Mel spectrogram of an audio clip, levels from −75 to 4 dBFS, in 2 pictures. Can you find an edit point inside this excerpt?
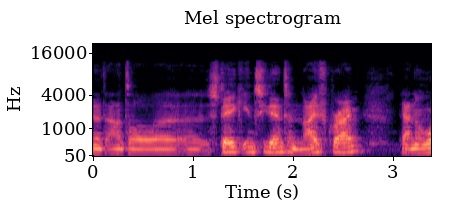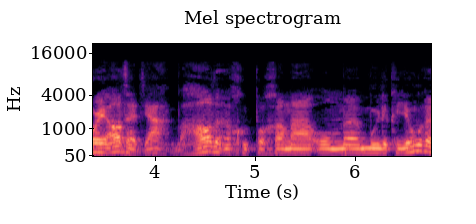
no; 0 cuts

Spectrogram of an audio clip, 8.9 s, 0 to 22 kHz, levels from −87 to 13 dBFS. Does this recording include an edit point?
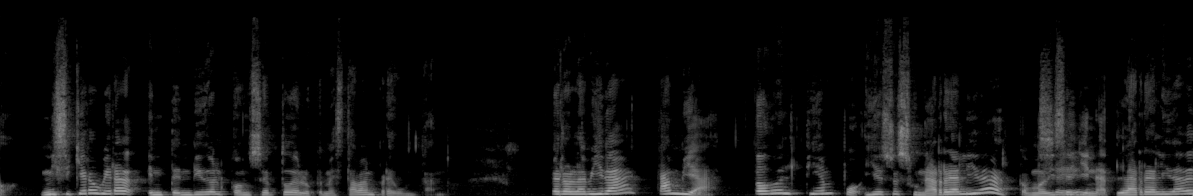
no; 0 cuts

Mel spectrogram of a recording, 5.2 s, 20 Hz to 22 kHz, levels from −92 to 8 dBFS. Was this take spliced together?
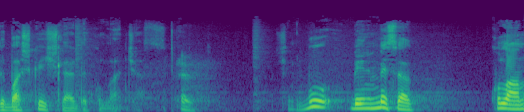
no; 0 cuts

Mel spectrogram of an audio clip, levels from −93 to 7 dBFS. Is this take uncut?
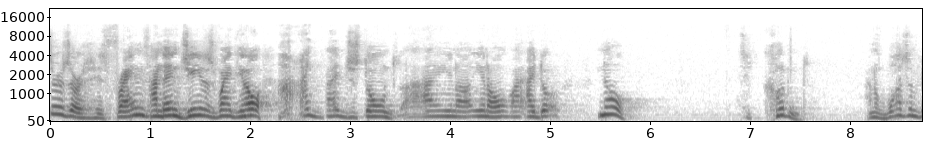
no; 4 cuts; at 1.0 s, 2.8 s, 4.7 s, 6.9 s

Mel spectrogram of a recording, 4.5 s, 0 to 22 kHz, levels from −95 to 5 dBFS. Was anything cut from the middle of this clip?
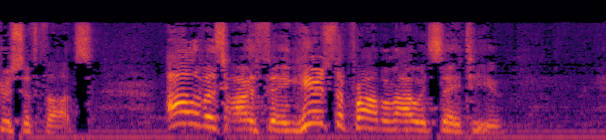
yes; 2 cuts; at 1.1 s, 1.7 s

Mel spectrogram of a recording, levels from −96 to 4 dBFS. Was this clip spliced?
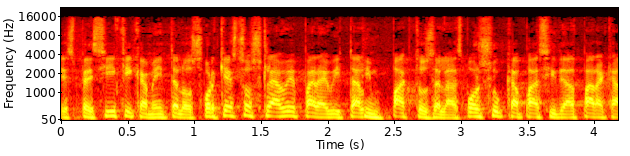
yes; 4 cuts; at 1.0 s, 1.5 s, 2.3 s, 3.0 s

